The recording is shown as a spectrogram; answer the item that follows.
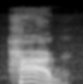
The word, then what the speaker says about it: Hajj: Now, Hajj is a pilgrim to Mecca. Hag is the Egyptian pronunciation.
